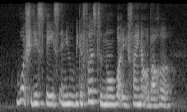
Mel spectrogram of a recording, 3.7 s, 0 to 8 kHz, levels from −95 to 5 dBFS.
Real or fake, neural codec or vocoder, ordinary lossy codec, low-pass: fake; vocoder, 44.1 kHz, 128 mel bands every 512 samples, BigVGAN v2; none; 7.2 kHz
